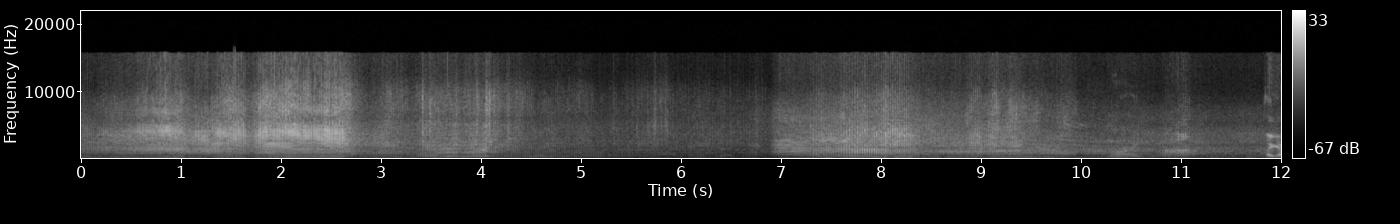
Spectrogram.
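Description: Dirt bike engines revving on a motocross track, the sound swelling twice, about two seconds in and again about eight seconds in, the pitch rising and falling with the throttle.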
